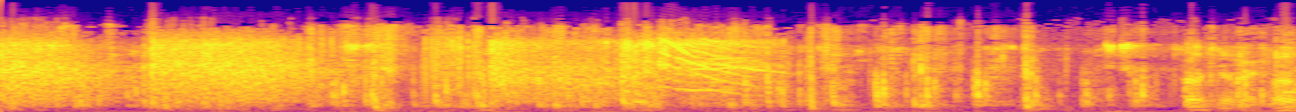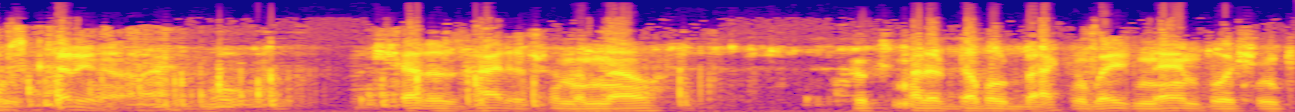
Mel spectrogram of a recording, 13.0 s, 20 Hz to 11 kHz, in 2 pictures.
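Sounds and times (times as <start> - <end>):
dense hissy noise: 0.0 - 12.9
hooves of horses being led clip-clopping: 1.5 - 12.9
horse whinnying: 3.0 - 7.8
speech: 9.0 - 9.9, 10.8 - 12.9.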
